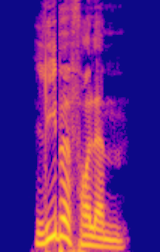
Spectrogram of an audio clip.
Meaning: strong dative masculine/neuter singular of liebevoll
- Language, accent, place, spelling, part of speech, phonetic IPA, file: German, Germany, Berlin, liebevollem, adjective, [ˈliːbəˌfɔləm], De-liebevollem.ogg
